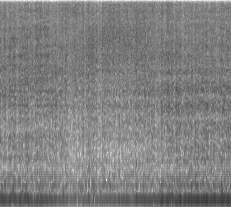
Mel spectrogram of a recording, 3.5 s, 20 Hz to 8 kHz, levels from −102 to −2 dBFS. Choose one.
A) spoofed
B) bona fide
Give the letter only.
A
